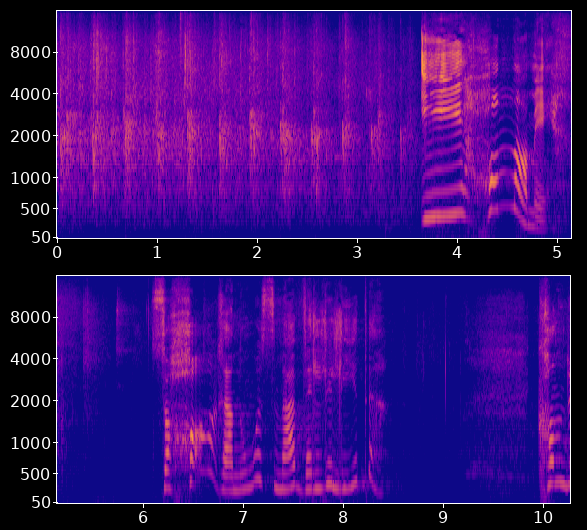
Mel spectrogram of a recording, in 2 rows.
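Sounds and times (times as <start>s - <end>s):
audience applause: 0.0s - 3.6s
speech: 4.6s - 5.2s, 6.2s - 8.5s, 10.0s - 10.2s.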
